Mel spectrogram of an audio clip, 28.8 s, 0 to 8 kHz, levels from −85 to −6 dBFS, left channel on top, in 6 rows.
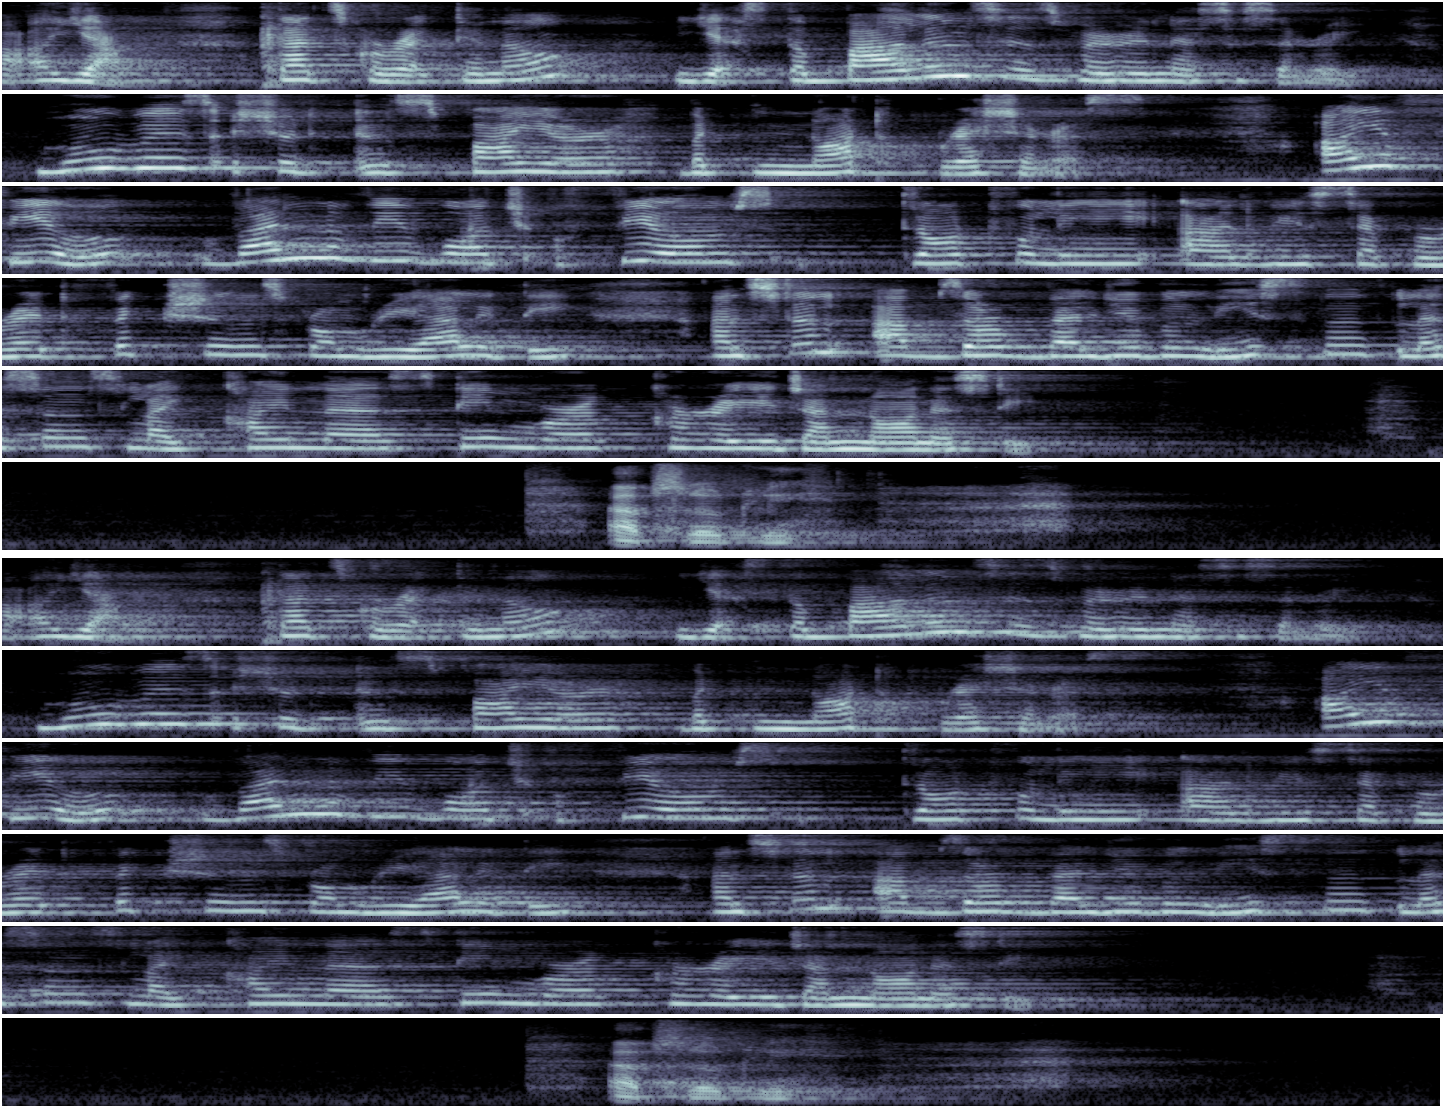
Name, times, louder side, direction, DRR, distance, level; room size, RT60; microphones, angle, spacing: voice 1, 0.0-4.6 4.9-8.5 8.9-12.2 12.6-22.7, left 4 dB, 85° left, 9 dB, 0.7 m, -25 dB
voice 2, 25.8-26.7 27.4-27.6, left 4 dB, 45° left, 6 dB, 1.2 m, -31 dB
27.5 x 20.0 x 6.3 m, 1.3 s
head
